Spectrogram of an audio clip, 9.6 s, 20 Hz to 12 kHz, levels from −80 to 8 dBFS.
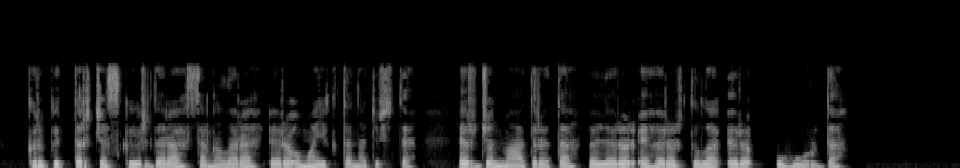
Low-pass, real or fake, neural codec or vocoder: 7.2 kHz; real; none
